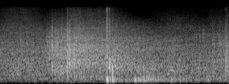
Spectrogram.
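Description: A hockey stick knocks sharply on the ice.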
